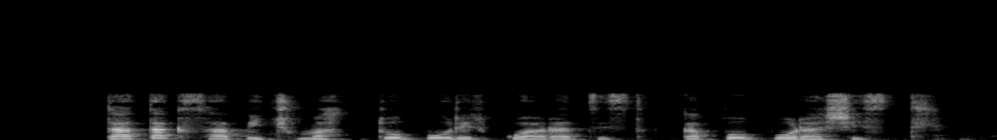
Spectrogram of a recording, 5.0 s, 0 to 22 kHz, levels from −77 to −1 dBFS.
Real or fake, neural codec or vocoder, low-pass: fake; codec, 16 kHz in and 24 kHz out, 1 kbps, XY-Tokenizer; 7.2 kHz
